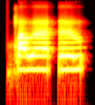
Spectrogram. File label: robot voice power low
